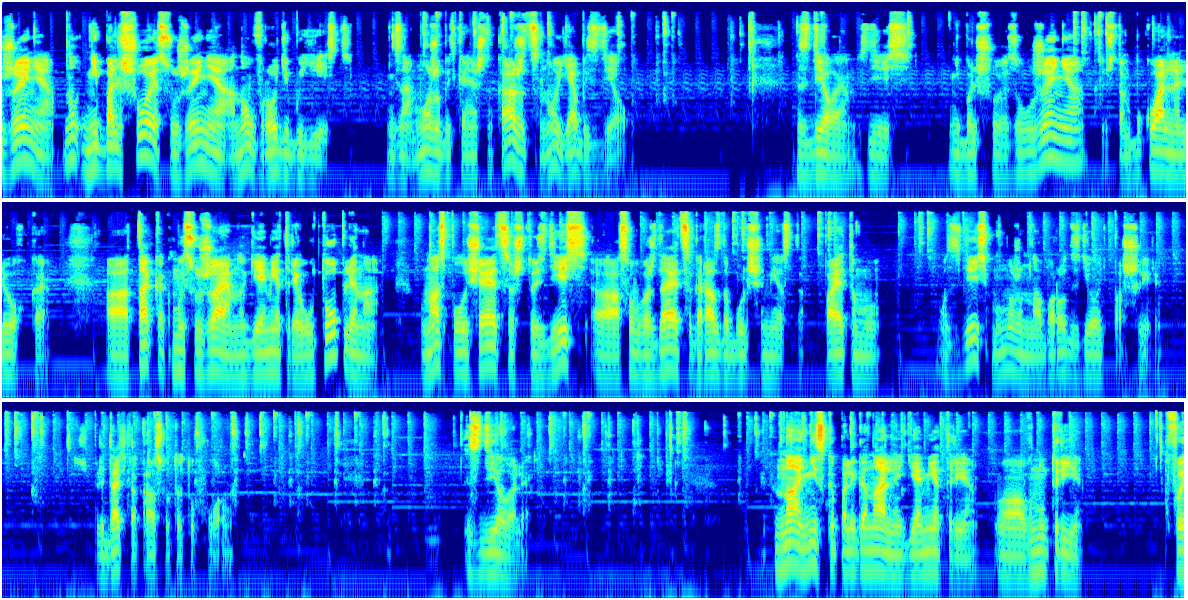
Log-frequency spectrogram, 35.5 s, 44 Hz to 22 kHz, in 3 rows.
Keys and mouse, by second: 4.3 shift+middle click, 5.0 shift+middle click, 6.2 shift+middle click, 6.6-9.1 middle drag, 10.8 shift+click, 10.9 middle click, 19.1 click, 20.0 alt+click, 21.0-22.2 drag, 23.7 click, 24.0 middle click, 25.0 Tab, 25.1 middle click, 25.7 shift+middle click, 26.3 shift+middle click, 26.7 middle click, 27.2 shift+middle click, 28.3 shift+middle click, 29.5 middle click, 29.8 Tab, 30.4 alt+click, 31.3 shift+middle click, 32.3 shift+middle click.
